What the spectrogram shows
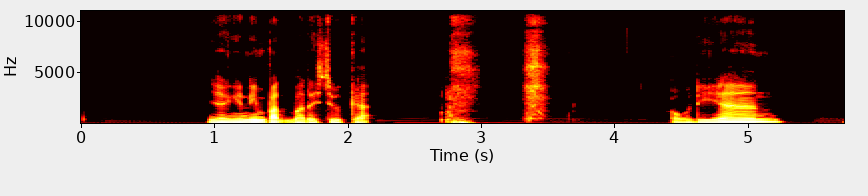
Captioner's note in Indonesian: tertawa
